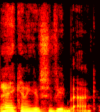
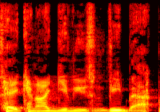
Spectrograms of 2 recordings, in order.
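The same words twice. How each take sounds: First: Light, higher-pitched friendly request; polite tone. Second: Lower, ominous polite question; foreboding feedback request. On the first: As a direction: ask pleasantly, with nothing loaded. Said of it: "it's a polite tone". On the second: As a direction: ask as if bad news is coming. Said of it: "indication that it's gonna be negative". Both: Shown as a demonstration.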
